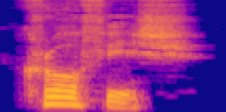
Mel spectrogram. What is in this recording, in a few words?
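"crawfish", Australian English; pronunciations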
